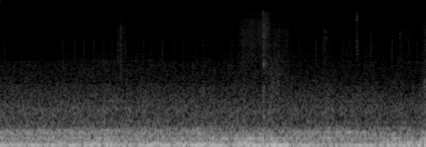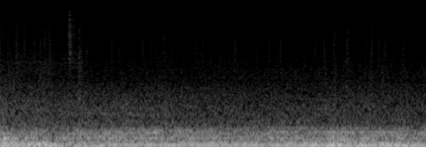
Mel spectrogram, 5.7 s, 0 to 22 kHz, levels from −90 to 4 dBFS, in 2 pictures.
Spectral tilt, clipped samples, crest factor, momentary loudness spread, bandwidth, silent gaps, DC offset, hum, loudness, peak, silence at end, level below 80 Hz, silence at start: -10 dB/octave; under 0.1%; 12 dB; 4 LU; 3.9 kHz; none; under 0.1%; none; -33 LUFS; -16 dBFS; 0 s; -30 dBFS; 0 s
